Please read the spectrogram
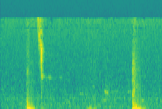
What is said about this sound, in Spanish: Si nos metemos en el Instituto de la Juventud, vais a encontrar varias cosas el logotipo de la agenda, le damos al clic.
